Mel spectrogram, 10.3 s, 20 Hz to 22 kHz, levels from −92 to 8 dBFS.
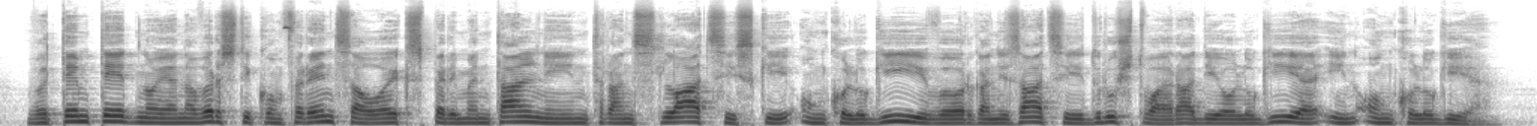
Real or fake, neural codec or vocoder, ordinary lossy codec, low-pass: real; none; none; none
